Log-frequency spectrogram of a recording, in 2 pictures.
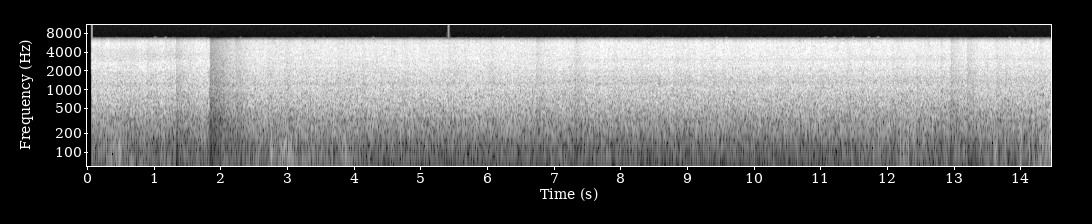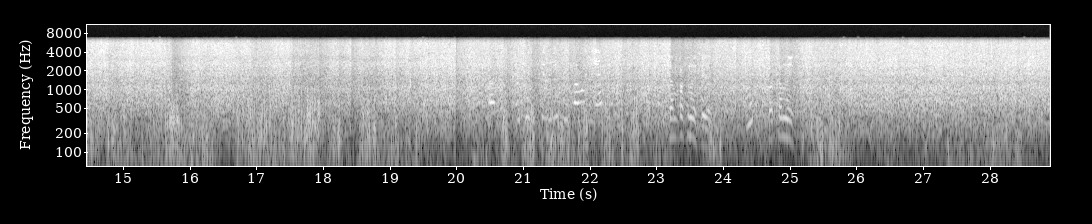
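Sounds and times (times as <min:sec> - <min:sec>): river rapids rushing: 0:00.1 - 0:28.9.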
